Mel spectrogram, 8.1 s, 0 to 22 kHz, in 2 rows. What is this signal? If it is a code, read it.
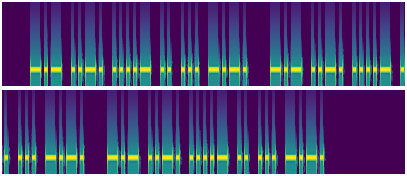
Morse code, heard as a keyed tone, about 34 wpm, 700 Hz. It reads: KF4ISC KF4ISC KF4ISC
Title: USA Call Signs Repeated 3x 35wpm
